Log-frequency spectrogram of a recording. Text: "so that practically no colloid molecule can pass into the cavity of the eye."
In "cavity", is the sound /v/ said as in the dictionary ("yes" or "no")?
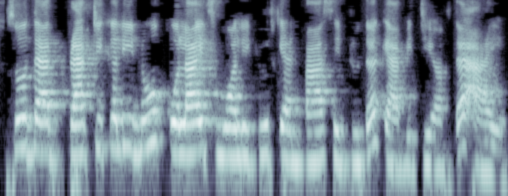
no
